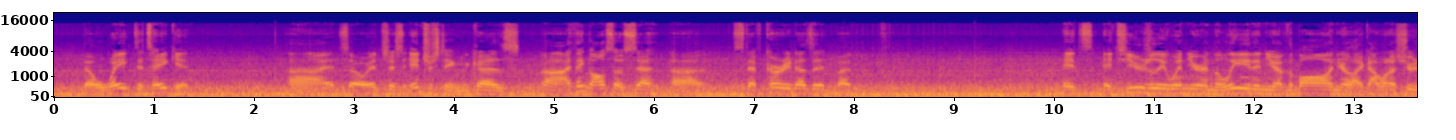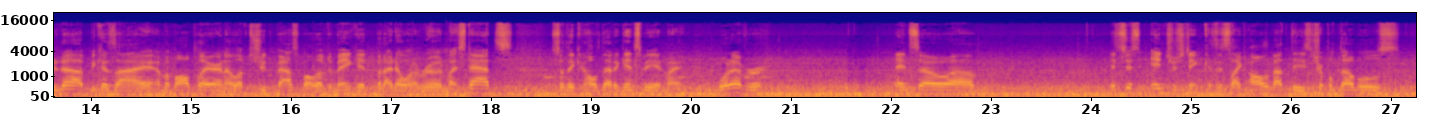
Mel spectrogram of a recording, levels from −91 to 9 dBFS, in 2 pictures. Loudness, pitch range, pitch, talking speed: -16 LUFS, 120-140 Hz, 130 Hz, 205 wpm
